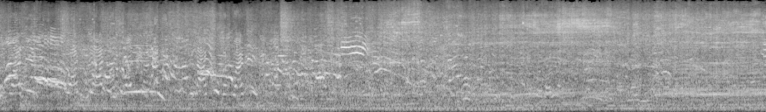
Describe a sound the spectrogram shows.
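Children chatter and call out excitedly close by outdoors.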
